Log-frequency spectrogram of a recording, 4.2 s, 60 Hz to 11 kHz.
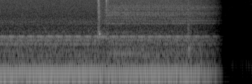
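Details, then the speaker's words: Steady low pump hum with a faint click, then an abrupt stop: a Blanketrol III hyper/hypothermia unit circulating water in manual control mode after the water temperature is set (range 4–42 °C). "When you reach your desired temperature, hit the manual control button and the water will begin circulating."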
